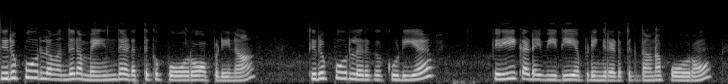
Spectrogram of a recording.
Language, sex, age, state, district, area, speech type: Tamil, female, 18-30, Tamil Nadu, Tiruppur, rural, spontaneous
